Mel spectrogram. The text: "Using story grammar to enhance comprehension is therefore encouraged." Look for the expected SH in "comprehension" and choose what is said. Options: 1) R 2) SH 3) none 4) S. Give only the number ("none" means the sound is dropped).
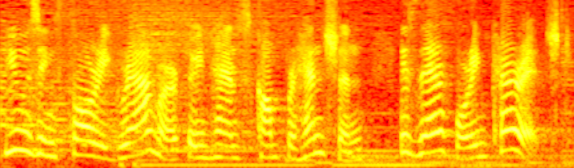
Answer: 2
